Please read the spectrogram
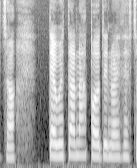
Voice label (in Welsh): "nabod", Welsh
